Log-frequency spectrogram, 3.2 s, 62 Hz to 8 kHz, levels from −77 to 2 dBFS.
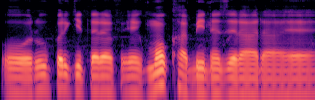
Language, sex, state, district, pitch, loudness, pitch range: Hindi, male, Rajasthan, Bikaner, 95 Hz, -19 LUFS, 90-105 Hz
